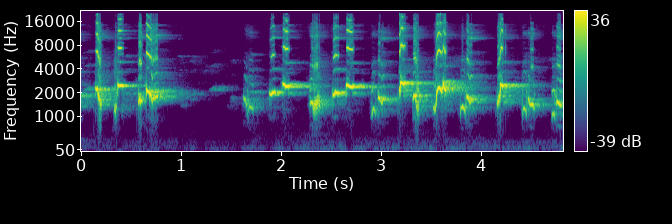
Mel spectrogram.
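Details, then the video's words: Trucukan (sooty-headed bulbul) singing 'ropel ngeplong': a few quick whistled phrases, a thin held note and a silent gap, then rapid dipping and rising note pairs with snappy clicks, over a soft low hum. "KICAU SUARA trucukan gacor NEMBAK ROPEL NGEPLONG"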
